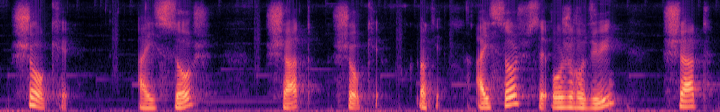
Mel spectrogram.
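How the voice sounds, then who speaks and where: Slow, mellow man teaching. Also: mid-range voice. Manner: patient, repeats words for learners to echo. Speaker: language teacher. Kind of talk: online language lesson.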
